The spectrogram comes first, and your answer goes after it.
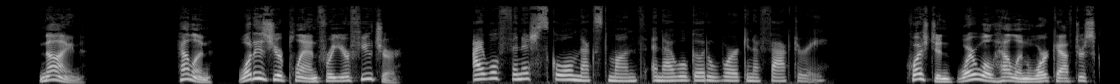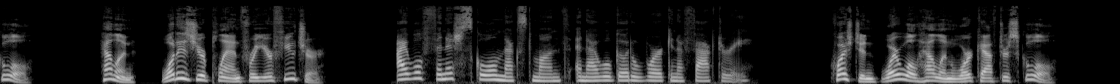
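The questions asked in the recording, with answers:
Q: Question: Where will Helen work after school?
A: In a factory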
